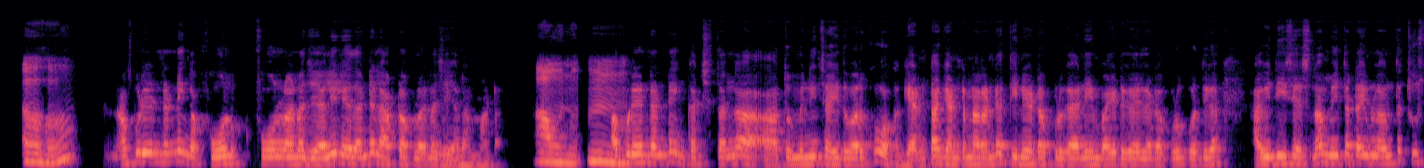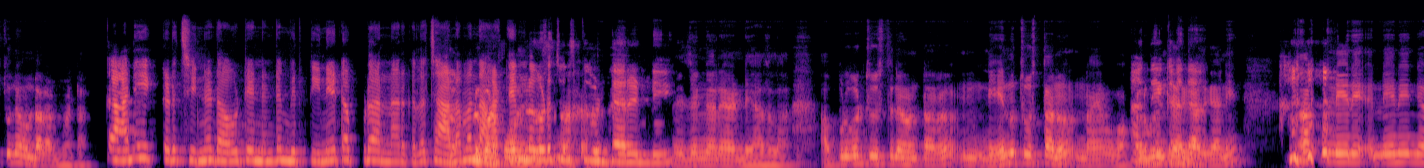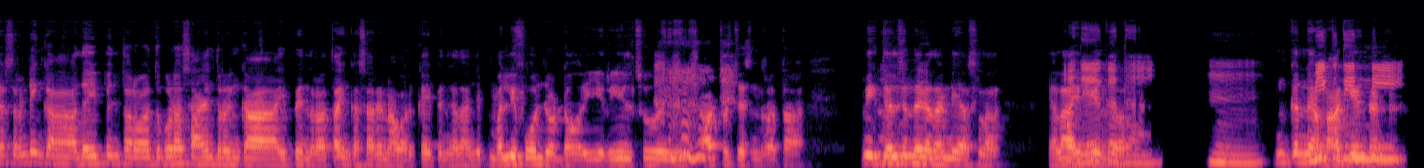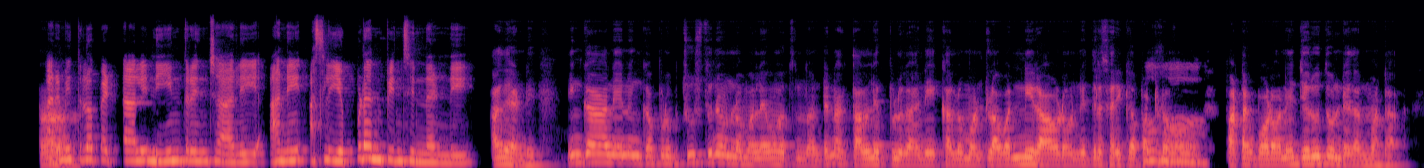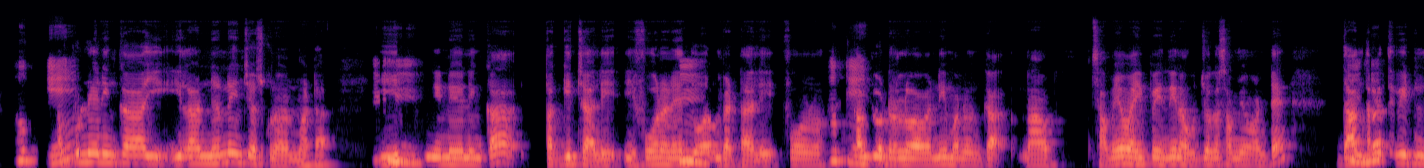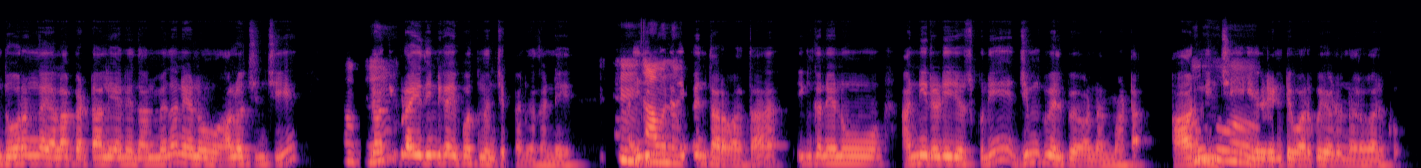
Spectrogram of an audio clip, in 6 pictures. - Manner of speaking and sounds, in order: other background noise; in English: "ల్యాప్‌టాప్‌లో"; chuckle; chuckle; chuckle; tapping; in English: "రెడీ"
- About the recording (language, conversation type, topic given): Telugu, podcast, కంప్యూటర్, ఫోన్ వాడకంపై పరిమితులు ఎలా పెట్టాలి?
